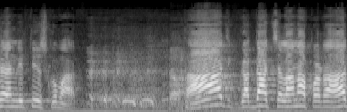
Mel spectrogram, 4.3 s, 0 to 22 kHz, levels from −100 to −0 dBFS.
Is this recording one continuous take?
no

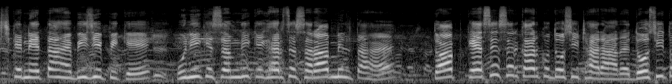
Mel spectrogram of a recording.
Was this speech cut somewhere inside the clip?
no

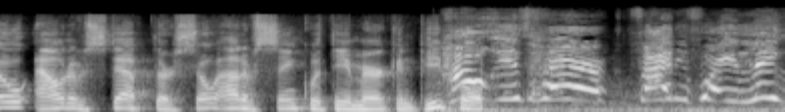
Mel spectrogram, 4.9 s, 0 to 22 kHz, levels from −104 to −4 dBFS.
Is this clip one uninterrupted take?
no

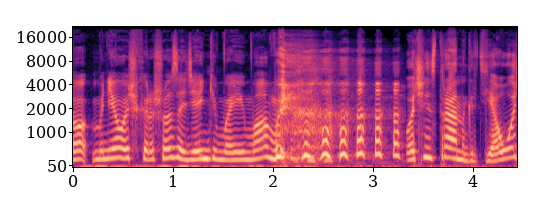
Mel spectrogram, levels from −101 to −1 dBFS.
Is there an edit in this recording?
yes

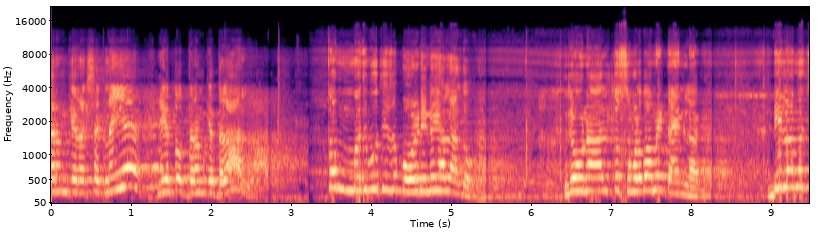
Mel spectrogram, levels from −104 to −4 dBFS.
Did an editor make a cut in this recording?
yes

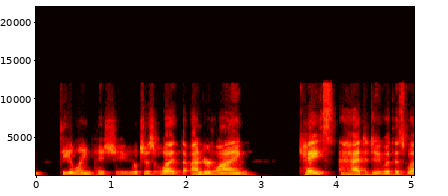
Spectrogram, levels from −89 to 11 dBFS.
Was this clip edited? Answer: no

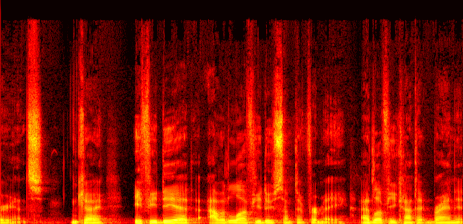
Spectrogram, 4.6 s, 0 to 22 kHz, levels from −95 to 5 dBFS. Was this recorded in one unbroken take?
no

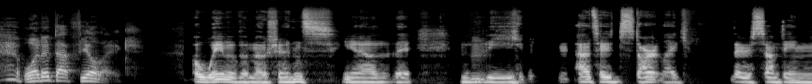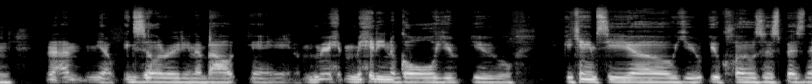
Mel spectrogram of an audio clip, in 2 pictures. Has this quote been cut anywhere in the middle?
yes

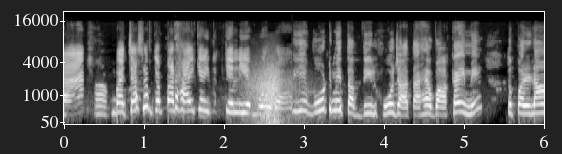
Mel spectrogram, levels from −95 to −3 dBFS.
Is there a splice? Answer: yes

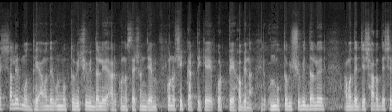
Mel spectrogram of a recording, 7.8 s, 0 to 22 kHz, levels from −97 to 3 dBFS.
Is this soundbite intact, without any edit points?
no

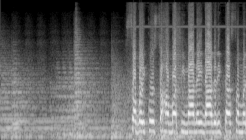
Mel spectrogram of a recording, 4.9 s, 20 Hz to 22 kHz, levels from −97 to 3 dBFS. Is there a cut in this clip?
yes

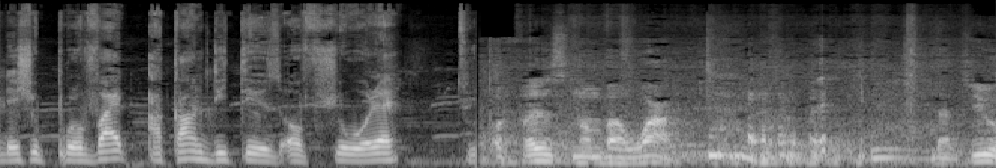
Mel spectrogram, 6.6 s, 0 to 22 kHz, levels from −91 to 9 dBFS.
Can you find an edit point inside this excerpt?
yes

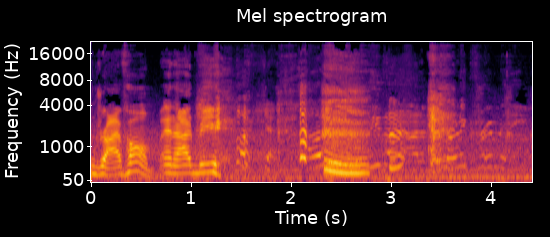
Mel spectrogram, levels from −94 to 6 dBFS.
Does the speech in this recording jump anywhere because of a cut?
no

